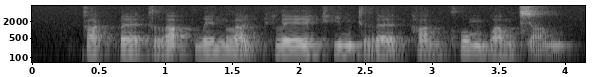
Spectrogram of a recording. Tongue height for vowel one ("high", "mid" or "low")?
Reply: low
